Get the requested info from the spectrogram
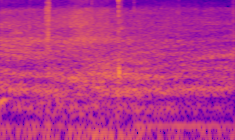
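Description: Steady low rumble of road traffic going by, easing off near the end, with a couple of faint clicks.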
